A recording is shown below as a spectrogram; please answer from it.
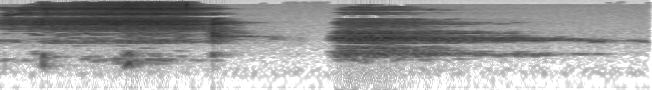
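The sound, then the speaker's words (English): A deep breath is drawn in through the nose, then let out through the mouth after a brief lull. The airy exhale starts strongly and trails off over about a second and a half. “I just want you to again take a deep breath in through your nose and out through your mouth.”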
